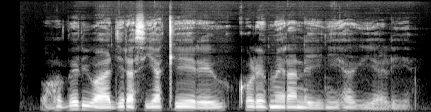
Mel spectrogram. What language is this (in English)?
Kikuyu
